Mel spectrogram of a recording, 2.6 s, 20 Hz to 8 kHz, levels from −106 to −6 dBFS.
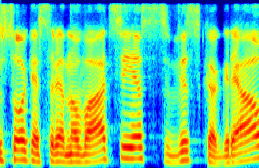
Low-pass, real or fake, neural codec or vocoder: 7.2 kHz; real; none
